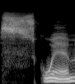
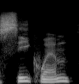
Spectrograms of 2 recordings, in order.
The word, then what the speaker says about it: Sequim: it out on the map here that's actually pronounced squim it's often called sequim uh hey and how about forks for those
